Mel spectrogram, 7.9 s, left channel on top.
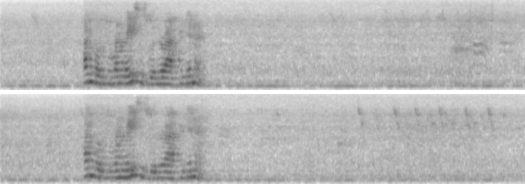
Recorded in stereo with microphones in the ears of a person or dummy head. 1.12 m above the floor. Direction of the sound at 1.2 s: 45° left (ahead or behind).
